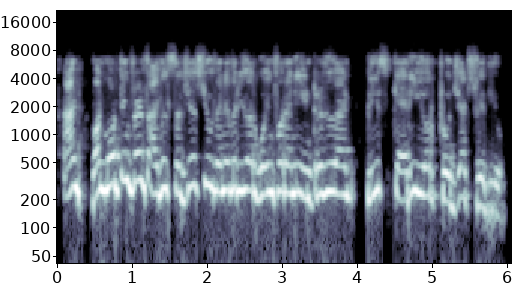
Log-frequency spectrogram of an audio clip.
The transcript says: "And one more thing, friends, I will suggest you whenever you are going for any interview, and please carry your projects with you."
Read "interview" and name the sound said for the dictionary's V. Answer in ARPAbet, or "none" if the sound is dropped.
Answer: V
